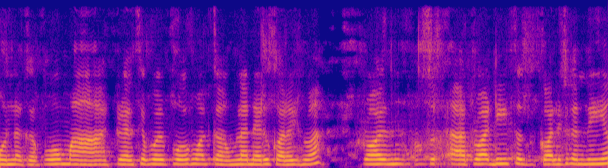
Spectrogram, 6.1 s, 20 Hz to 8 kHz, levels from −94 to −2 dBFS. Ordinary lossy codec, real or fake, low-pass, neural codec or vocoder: none; fake; none; codec, 16 kHz, 4.8 kbps, FACodec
